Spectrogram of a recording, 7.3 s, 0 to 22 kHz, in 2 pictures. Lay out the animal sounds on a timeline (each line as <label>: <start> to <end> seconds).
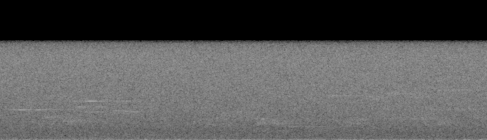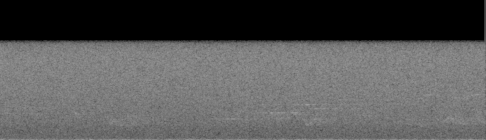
Red-eyed Vireo (Vireo olivaceus): 0.0 to 7.3 seconds
Hermit Thrush (Catharus guttatus): 0.0 to 1.2 seconds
